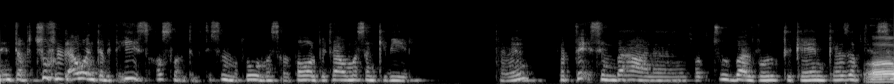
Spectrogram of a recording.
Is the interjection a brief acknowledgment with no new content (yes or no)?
no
